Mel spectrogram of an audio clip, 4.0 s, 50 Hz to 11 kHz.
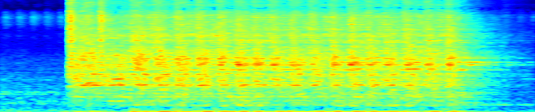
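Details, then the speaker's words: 2006 Cummins diesel truck after electrical repairs and cleaned corroded battery terminals, batteries at 11.5 V, converter bolts not yet fitted: starter spins it briskly and it fires, running evenly about three seconds before shutoff. "All right, I'm not gonna let it run because he doesn't have the converter bolts up. But it spins over, all the electrical's taken care of."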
